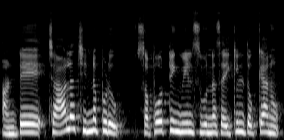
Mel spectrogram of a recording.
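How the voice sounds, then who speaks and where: A timid, sulky young heroine , voiced by a woman narrator, complains and pouts in a high, soft voice. Her tone stays mellow but whiny, as in an audio novel. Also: fairly quick, natural voice. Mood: defensive. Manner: whiny, pouting. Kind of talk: audio novel character reading.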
